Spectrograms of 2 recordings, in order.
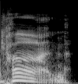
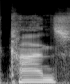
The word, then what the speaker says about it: Cannes: In Cannes, I know that S is silent.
